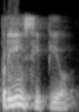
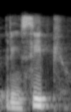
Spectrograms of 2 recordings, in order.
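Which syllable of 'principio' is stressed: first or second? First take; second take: first; second. First: The stress falls on the first syllable. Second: The stress falls on the second syllable. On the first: The speaker calls it wrong. "o principio en lugar de" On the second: The speaker calls it right. "en lugar de principio"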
